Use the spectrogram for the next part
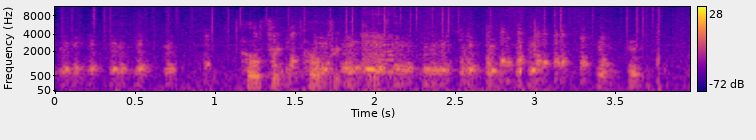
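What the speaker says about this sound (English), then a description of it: "I am glad that we now have a chicken farm" Chickens on a chicken farm in Minecraft cluck constantly, many overlapping short clucks in a busy rhythmic chatter, with a person briefly talking.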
